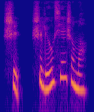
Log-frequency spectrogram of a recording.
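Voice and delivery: timid tearful teacher. Acted. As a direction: stammer it out shyly, close to tears. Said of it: "一个怯生生的声音响起，带着浓重的鼻音". (怯生生、带着鼻音的老师声音)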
